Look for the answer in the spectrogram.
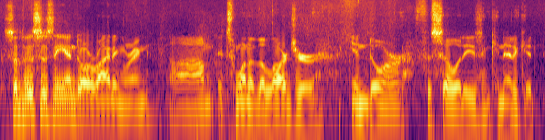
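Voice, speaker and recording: A man's voice: fairly low pitch, steady tone, fairly quick. A man, a property developer, giving a casual sales tour of a site. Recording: location sound, some ambient noise.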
